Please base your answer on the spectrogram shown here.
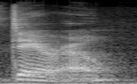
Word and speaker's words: Darrough: your last name it's darrow oh that's easy to pronounce with the d but how do you spell it that's the tricky yeah there is silent letters there's d-a-r-r-o-u-g-h that's why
